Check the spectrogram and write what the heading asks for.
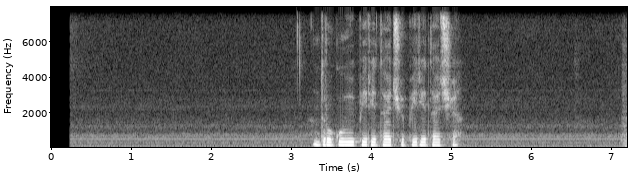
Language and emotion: Russian, neutral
